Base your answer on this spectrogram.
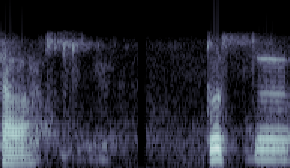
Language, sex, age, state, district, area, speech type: Dogri, male, 18-30, Jammu and Kashmir, Udhampur, rural, conversation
